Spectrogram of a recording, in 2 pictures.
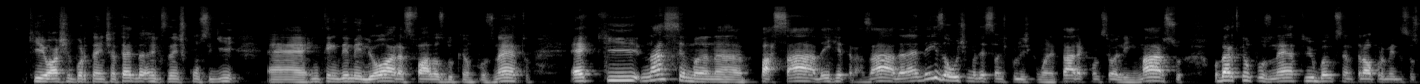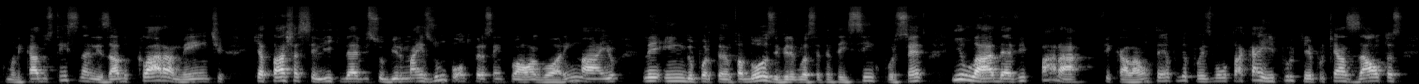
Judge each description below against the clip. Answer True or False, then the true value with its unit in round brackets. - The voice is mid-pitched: True (145 Hz)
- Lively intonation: False (4.6 semitones)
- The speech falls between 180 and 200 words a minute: True (185 wpm)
